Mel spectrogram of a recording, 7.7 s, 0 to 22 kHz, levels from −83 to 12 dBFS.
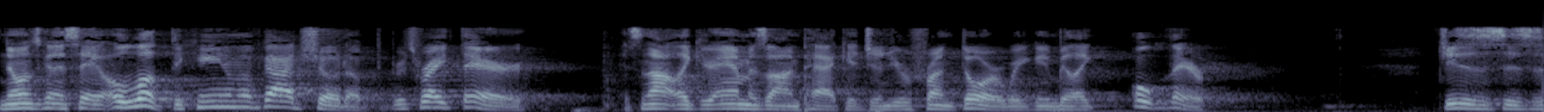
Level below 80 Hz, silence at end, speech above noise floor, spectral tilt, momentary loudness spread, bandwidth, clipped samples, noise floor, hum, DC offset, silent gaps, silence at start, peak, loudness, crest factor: -60 dBFS; 0 s; 38 dB; -2.5 dB/octave; 9 LU; 8 kHz; under 0.1%; -65 dBFS; none; under 0.1%; none; 0 s; -8 dBFS; -26 LUFS; 20 dB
